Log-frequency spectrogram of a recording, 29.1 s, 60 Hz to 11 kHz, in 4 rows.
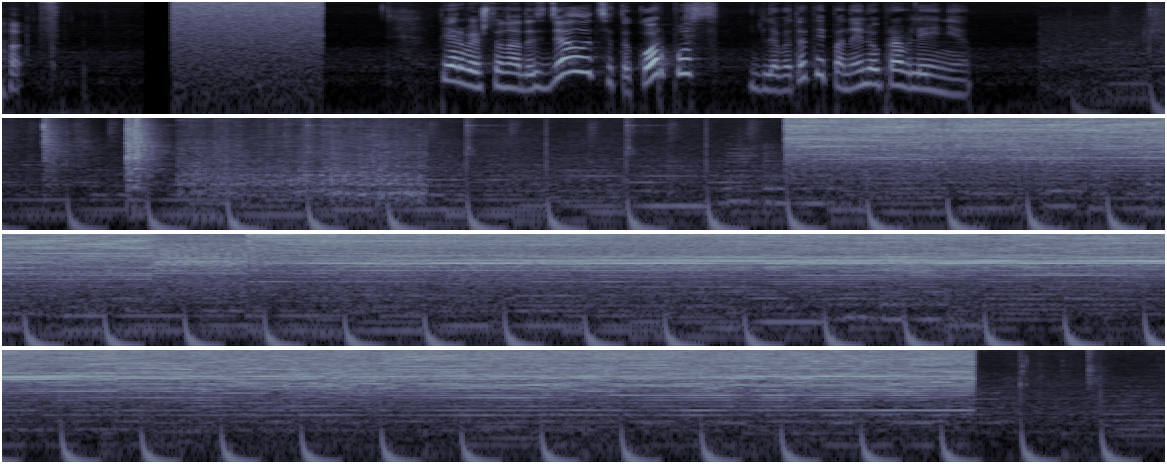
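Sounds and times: background music with low beat: 0:06.5 - 0:16.0, 0:21.7 - 0:29.0
angle grinder cutting sheet metal: 0:12.2 - 0:27.9.

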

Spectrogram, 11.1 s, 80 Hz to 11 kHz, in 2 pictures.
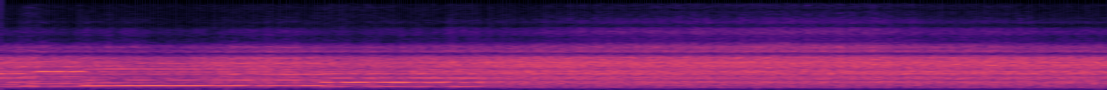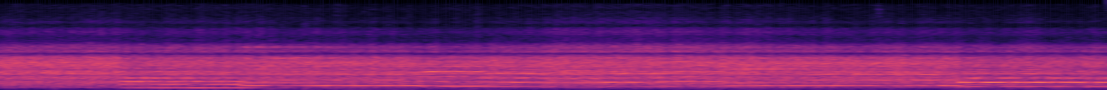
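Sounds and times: music notes from radio: 0:00.0 - 0:11.0
radio static hiss: 0:00.0 - 0:11.0.

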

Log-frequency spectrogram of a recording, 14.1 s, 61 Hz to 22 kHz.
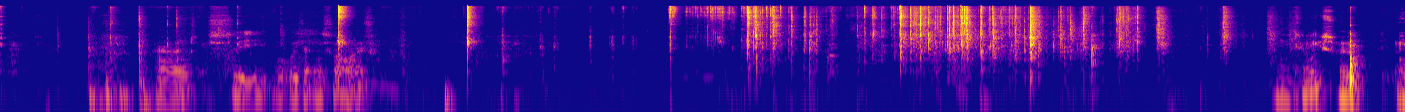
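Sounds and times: plastic wrapping crinkling: 0:06.7 - 0:12.8.

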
